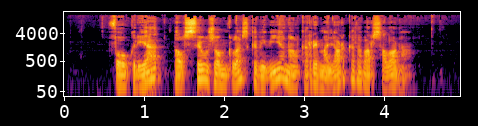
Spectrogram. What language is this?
Catalan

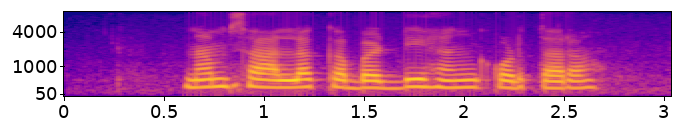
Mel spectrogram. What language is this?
Kannada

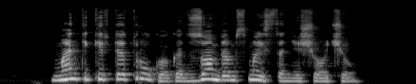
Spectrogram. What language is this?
Lithuanian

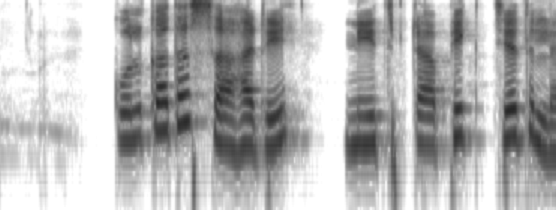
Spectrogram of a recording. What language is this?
Santali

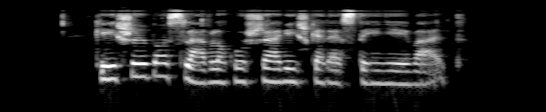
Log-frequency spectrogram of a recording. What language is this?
Hungarian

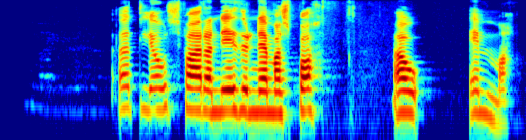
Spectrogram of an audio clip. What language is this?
Icelandic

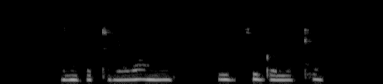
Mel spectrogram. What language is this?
Kinyarwanda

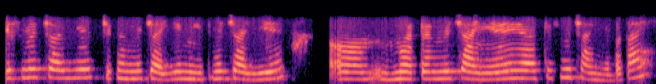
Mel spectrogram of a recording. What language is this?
Urdu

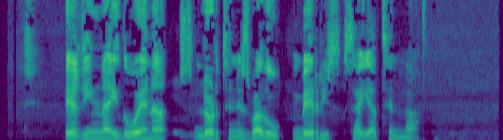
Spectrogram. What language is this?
Basque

